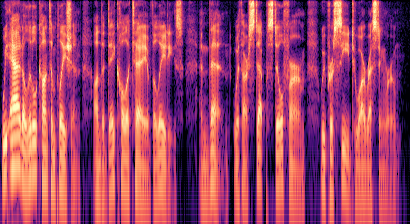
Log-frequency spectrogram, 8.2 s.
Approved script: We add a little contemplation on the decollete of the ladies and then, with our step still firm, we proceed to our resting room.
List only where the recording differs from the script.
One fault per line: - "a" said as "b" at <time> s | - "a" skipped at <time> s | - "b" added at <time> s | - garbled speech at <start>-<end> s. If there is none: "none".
none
